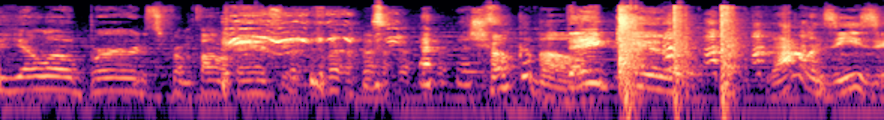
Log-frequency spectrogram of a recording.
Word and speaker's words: Chocobo: Chocobo. Thank you. That one's easy. That's because that's What's what they're the other called. pronunciation? Say it. Kokobo. It's not Kokobo, you monster.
